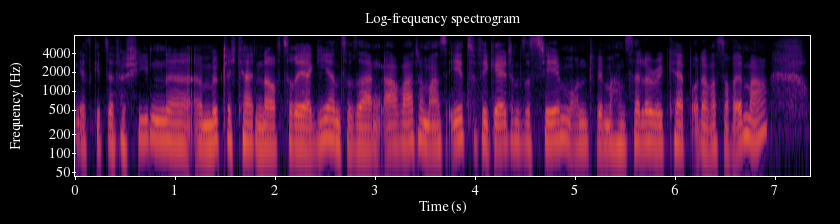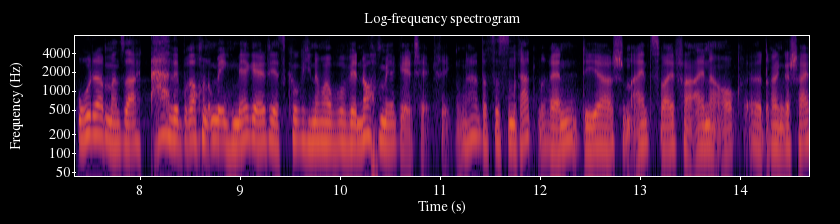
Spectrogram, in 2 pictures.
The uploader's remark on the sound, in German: Live auf der Solutions.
